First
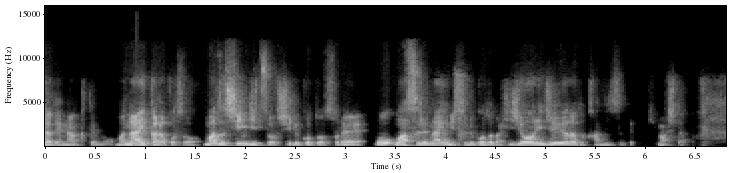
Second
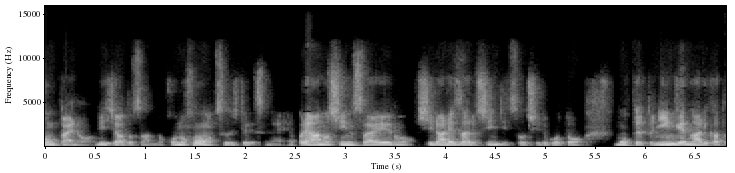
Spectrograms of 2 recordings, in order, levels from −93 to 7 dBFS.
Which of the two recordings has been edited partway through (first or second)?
second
